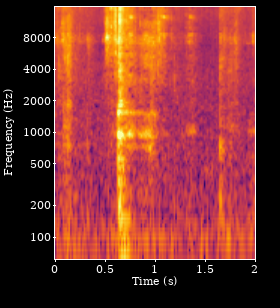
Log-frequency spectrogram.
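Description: Near silence, with a faint brief scrape about half a second in as a spatula stirs thick melted soap in a steel bowl.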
